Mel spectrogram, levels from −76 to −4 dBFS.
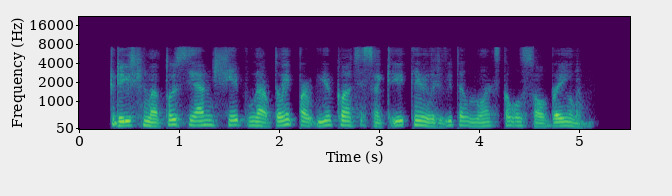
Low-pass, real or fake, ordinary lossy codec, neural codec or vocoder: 7.2 kHz; fake; AAC, 32 kbps; codec, 16 kHz, 0.5 kbps, FreqCodec, larger model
